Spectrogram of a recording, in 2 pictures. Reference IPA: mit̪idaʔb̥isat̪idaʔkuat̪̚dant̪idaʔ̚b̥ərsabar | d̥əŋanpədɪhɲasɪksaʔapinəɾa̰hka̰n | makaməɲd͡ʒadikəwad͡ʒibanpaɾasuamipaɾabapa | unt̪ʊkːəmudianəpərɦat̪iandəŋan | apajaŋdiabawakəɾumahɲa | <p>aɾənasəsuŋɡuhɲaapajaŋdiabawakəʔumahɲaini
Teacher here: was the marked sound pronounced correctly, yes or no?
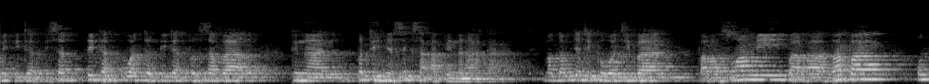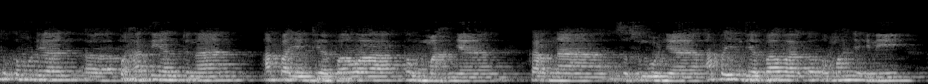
no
